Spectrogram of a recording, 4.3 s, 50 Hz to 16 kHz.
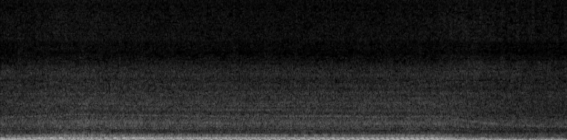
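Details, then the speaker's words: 2010 Mercedes E63 AMG, M156 6.2 L V8, codes just cleared, held at 1500–2000 rpm: uneven, stumbling exhaust beat and check engine light returns; likely still misfiring on bank 1 despite coils and plugs done; owner plans to swap injectors. "But my guess is we're still misfiring on those cylinders on bank 1."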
